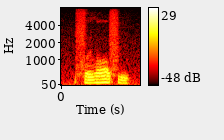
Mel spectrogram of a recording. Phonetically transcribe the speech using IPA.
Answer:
f ə l ɔ f i

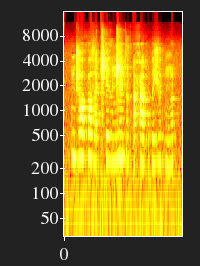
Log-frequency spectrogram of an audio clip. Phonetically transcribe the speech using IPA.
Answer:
n d͡ʒ ɒ θ ɒ z a ǁʰ e ɣ ə ŋ͡ǁ ẽ t ə̃ pʼ ã ħ ã f ə p e ʒ y p ɪ ŋ ɡ ə̃

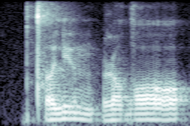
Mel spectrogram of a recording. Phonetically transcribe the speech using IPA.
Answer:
tʼ ʌ lʲ ʉ m | ɭ ɔ ɡ ɔ

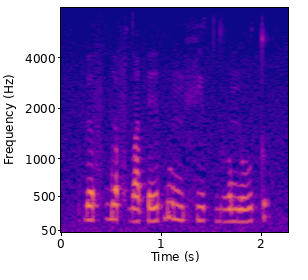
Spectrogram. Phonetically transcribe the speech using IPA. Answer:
ɠ ə f ɡ͡b ə f dˤ ɜ t ɾ ɪ ɓ u m fʲ u t dʱ ʊ m ɾ u t

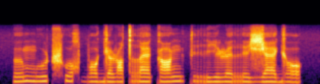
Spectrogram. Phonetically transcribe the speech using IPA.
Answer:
ɵ m u ʈ͡ʂʰ u χ b ɔ ɡʲ ɑ ɭ y tˤ r æ k ɑ ŋ y k r i ɭ ɛ r e ʑ æ ɡʲ ɔ

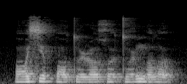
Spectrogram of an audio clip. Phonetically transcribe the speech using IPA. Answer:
ɔ sʲ ɔ p ɔ tʷ ə˞ ɭ ɔ χʷ ə˞ tʷ ə˞ ŋ ʊ lˠ ʊ

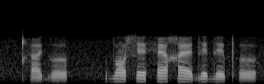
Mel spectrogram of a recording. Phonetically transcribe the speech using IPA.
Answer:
qʰ ɛ˩˧ ɡ ʌ˩˧ | d ɒ˥˧ ɬ ɛ˥ h æ˥ χ æ˥˧ d ɛ˥ d ɛ˥˧ pʰ ʌ˧˩

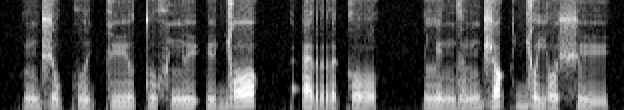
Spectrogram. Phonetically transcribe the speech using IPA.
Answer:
n d͡ʒ o kʷ i k y tʷ æ xʷ ɲ y ʔ y ɟ ɔ | ʔ æ r ə k o | l i n d ə n d͡ʒ ɒ k ɟ o j o ʃ y

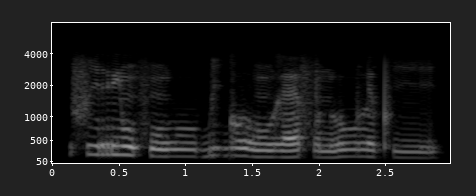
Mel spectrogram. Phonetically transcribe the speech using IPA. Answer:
f i˦ r j ũ˦˨ f ũ˨ β uː˨ b i˦ ɡ ʊ˦ ɣ ũ˨ ɣ ɛ˨˦ f ʊ˨ n l uː˦ l ɪ˦ pʰ iː˨

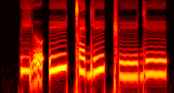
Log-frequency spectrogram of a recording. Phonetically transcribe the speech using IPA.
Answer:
vʲ o̰ ʔ yː ǀ ɛ d yː ǁ yː d yː

